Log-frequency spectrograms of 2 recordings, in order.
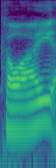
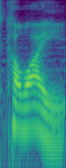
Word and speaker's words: kawaii: A lot of people say kawaii which means scary and not kawaii which is cute.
